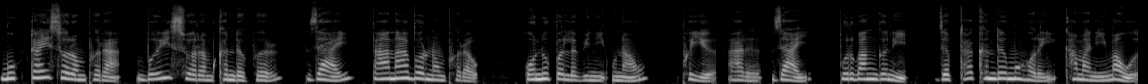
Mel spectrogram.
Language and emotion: Bodo, neutral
